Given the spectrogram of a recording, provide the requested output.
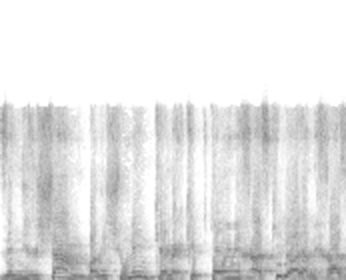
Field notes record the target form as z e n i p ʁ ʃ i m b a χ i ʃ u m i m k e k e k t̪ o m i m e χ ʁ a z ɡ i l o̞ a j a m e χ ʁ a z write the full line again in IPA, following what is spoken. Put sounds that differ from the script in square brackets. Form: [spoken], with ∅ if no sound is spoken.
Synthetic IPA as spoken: z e n i [∅] ʁ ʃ [a] m b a [ʁ] i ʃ u m i m k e k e [p] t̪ o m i m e χ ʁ a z [k] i l o̞ a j a m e χ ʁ a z

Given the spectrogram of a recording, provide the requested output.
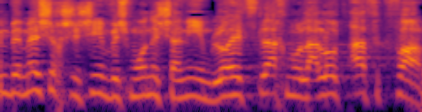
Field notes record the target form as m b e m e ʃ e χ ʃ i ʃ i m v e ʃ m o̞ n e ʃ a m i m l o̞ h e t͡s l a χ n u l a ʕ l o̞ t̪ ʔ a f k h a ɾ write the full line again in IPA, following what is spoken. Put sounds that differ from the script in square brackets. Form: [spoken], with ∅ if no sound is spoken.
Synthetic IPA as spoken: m b e m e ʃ e χ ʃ i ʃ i m v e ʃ m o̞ n e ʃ a [n] i m l o̞ h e t͡s l a χ n u l a ʕ l o̞ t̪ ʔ a f k [f] a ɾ

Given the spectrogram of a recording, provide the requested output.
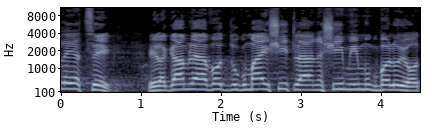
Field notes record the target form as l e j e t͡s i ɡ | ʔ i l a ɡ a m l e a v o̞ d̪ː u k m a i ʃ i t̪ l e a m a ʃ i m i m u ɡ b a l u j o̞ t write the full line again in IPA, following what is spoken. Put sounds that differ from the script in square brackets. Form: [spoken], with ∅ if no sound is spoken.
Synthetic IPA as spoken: l e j [a] t͡s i ɡ | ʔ [e] l a ɡ a m l e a v o̞ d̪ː u [ɡ] m a i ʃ i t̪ l e a [n] a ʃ i m i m u ɡ b a l u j o̞ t

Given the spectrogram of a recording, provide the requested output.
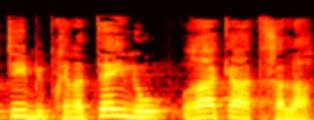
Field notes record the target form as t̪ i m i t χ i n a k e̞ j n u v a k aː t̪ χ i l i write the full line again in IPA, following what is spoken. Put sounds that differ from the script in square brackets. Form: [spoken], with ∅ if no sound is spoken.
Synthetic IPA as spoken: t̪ i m i [p] χ i n a [t] e̞ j n u [ʁ] a k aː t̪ χ [a] l [a]

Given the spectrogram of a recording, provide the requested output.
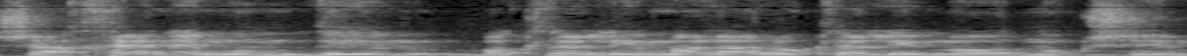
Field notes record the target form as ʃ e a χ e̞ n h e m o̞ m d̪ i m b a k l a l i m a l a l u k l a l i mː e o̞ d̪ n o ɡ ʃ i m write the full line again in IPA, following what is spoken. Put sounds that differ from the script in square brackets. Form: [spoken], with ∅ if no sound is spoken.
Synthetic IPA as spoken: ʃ e a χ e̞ n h e m o̞ m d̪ i m b a k l a l i m a l a l u k l a l i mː e o̞ d̪ n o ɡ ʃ i m

